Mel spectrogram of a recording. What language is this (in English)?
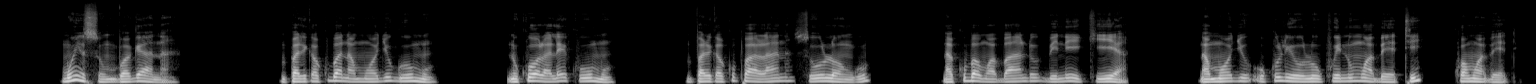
Matengo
